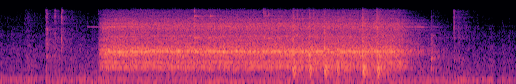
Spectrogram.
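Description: A coffee grinder whirs steadily.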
